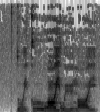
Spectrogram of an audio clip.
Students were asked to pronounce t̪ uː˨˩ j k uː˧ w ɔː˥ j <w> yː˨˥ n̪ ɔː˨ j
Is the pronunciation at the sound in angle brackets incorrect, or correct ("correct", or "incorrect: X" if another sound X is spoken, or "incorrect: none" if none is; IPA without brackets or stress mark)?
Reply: correct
